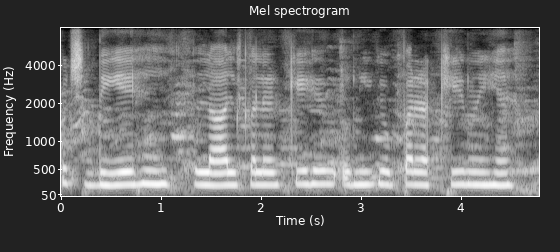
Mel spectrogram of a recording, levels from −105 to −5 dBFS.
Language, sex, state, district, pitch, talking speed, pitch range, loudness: Hindi, female, Uttar Pradesh, Lucknow, 230 Hz, 165 wpm, 225-235 Hz, -14 LUFS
